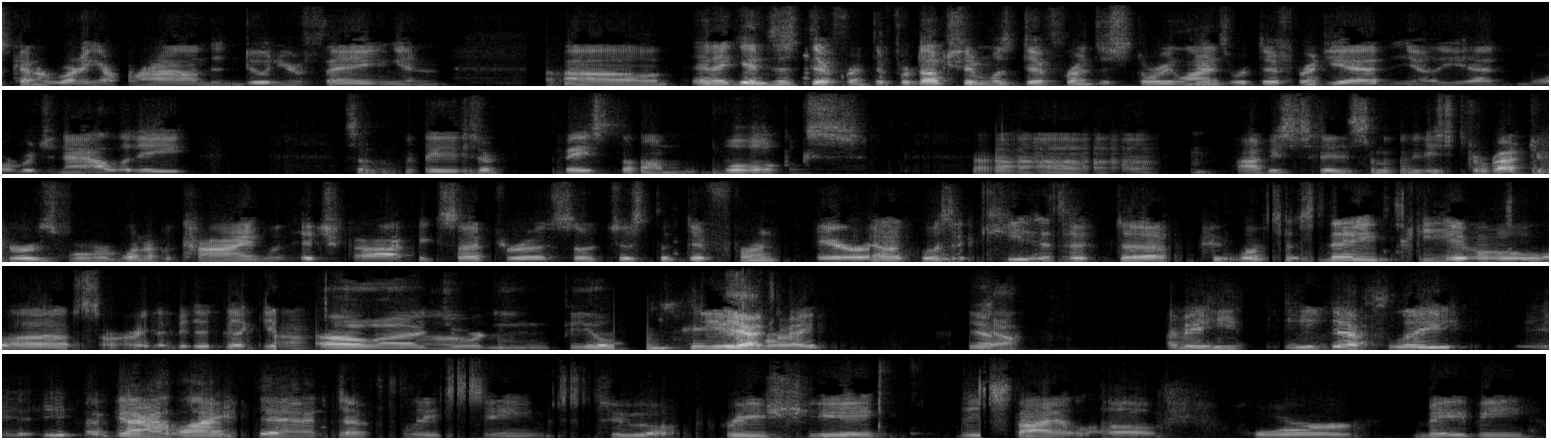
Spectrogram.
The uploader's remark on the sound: We recorded via video call for first time to remain safely distant as 2 of us were exposed to COVID (excuse our audio).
